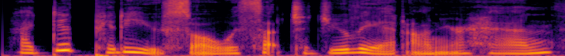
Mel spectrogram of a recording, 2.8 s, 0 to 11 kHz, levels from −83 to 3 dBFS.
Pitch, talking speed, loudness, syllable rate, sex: 190 Hz, 255 wpm, -20 LUFS, 5.3 syllables/s, female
